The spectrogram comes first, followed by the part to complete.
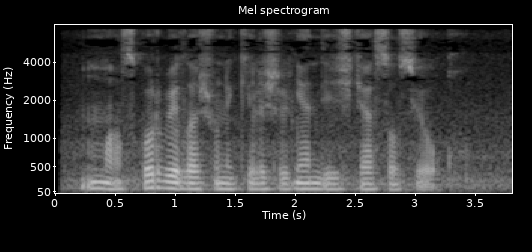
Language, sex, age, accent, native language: Uzbek, male, 18-24, Toshkent shahri, Uzbek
